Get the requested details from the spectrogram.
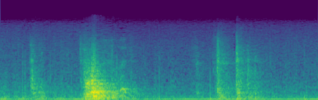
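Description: A wooden chair knocks and scrapes on the floor.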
